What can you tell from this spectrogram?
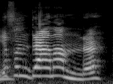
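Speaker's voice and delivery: a bad Australian accent, played for laughs; mock Australian accent. Host tries an Australian accent for a fan from Australia. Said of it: "That's the wrong accent".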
